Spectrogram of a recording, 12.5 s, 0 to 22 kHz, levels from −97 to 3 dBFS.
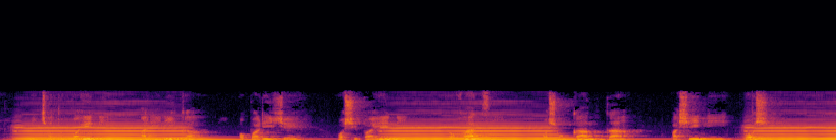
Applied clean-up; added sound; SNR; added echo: none; Bowed string instrument; -4 dB; none.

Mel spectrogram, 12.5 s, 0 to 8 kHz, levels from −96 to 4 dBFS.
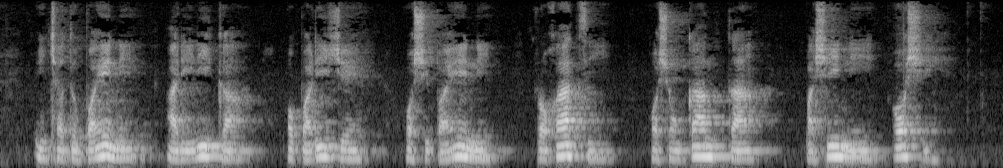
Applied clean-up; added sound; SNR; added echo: none; none; none; none.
